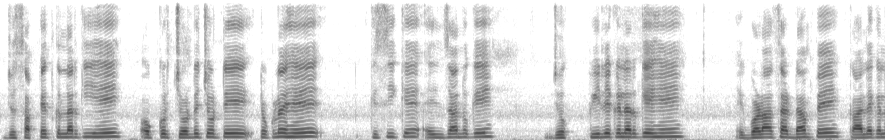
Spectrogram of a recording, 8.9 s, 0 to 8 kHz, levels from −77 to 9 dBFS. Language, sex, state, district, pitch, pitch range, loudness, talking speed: Hindi, male, Bihar, Araria, 200 Hz, 185-210 Hz, -22 LUFS, 175 wpm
